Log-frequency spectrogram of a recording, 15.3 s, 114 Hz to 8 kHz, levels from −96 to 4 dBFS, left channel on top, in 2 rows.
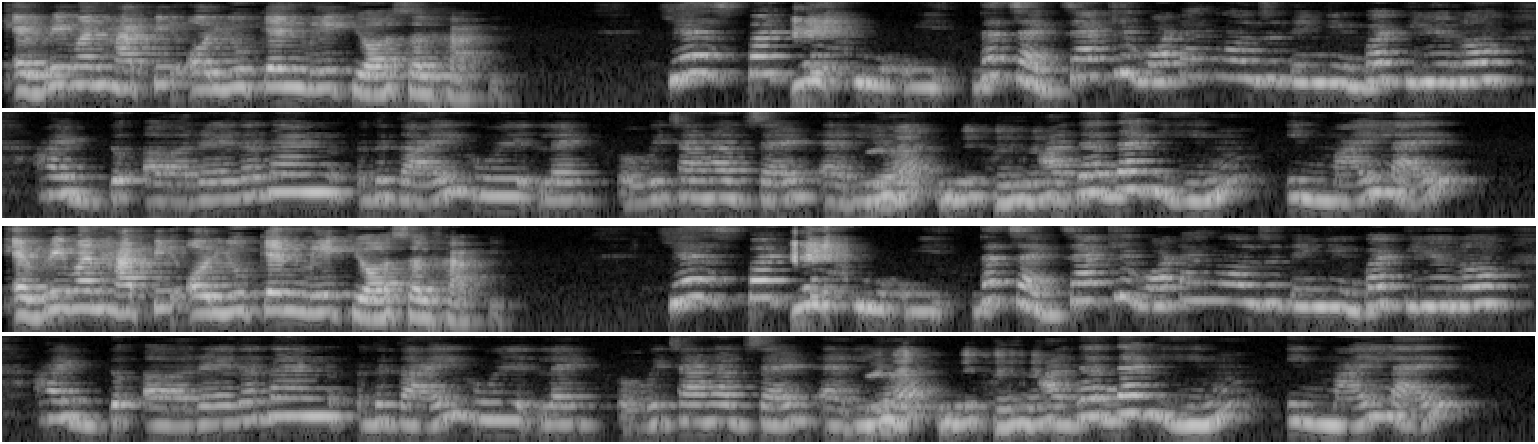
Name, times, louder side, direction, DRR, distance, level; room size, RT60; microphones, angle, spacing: voice 1, 0.0-2.4 3.9-4.2 12.0-12.9, right 4 dB, 60° right, 1.1 m, -27 dB
voice 2, 3.3-3.9 4.2-12.3 12.8-14.9, right 1 dB, 5° right, 2.7 m, -33 dB
6.9 x 5.5 x 3.1 m
head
